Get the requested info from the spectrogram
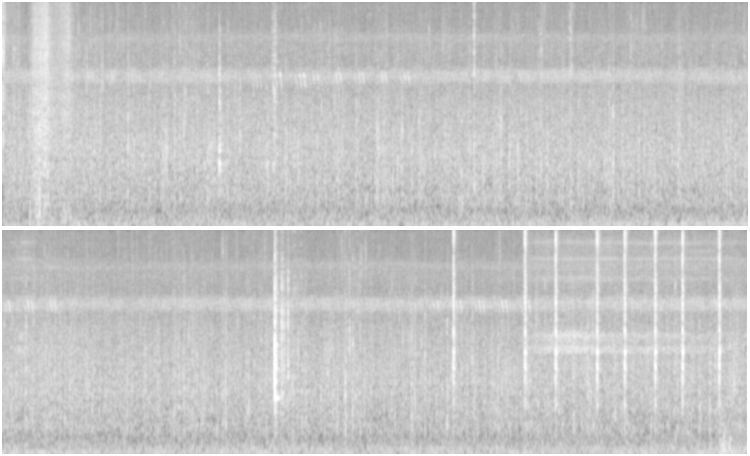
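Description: Steady rain falling. A single sharp click about ten seconds in, then a run of about seven evenly spaced clicks near the end, roughly three a second.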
